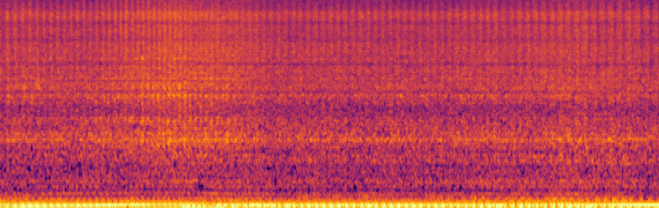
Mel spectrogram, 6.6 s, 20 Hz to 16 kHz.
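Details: 1987 Corvette engine, flooded cylinders blown out and plugs refitted, deep uneven stumbling idle sounding rich, near stalling; dies off throttle and floods again, fuel in crankcase oil, thought to come past rings; oil to be drained, owner guesses maybe injectors.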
